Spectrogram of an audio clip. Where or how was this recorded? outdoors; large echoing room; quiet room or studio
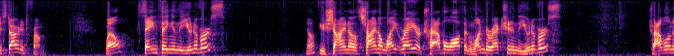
large echoing room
